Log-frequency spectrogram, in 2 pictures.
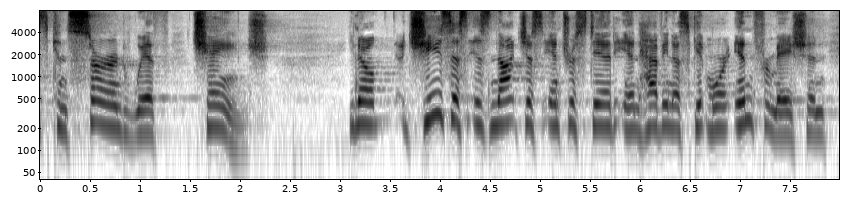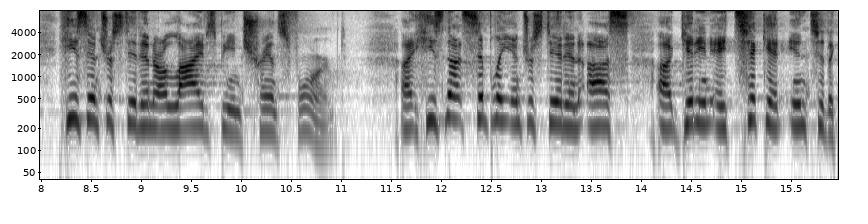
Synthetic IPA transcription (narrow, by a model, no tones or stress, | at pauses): z̥kʰɨ̃nsɜ̃˞nd̚wɪð̥ | t͡ʃʰẽɪ̃nd͡ʒ | jɨnoʊd͡ʒizɨsɪznət̚d̥ʒ̥ʌstɪ̃nt͡ʃɹ̥ɨstɪɾɪ̃nɦævɪ̃ŋʌsɡ̥ɛt̚mɔɹʔɪ̃ɱfə˞meɪʃɨ̃nizɪ̃nt͡ʃɹ̥ɨstɨɾɨ̃naʊə˞laɪvzbiɪ̃ŋtʰɹ̥æ̃nsfɔɹmd̥ | iznətsɪ̃mpliɪ̃nt͡ʃɹ̥ɨstɪɾɨ̃nʌsɡɛɾɪ̃ŋɨtʰɪkɨɾɪ̃ntʰʉðɨ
